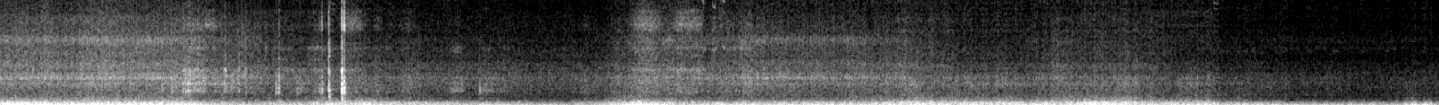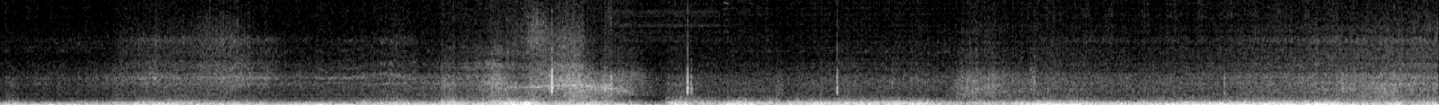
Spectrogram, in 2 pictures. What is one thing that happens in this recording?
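Strong wind roars loudly against a microphone outdoors.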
